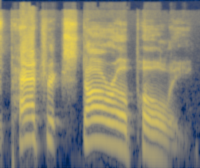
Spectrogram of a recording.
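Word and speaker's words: Patrick Staropoli: uh talking about everything no you got it wrong it's Patrick staro poly I can actually pronounce someone's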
